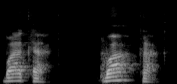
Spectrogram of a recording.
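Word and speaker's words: WCAG: content accessibility guidelines also known as it is pronounced like wak wak okay uh wak is being developed by uh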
